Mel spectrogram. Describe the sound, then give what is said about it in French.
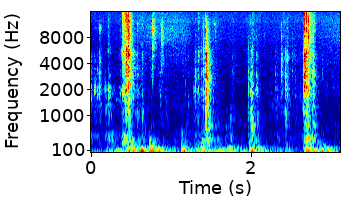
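A chestnut-wood door with two locks is unlocked and opened: a series of sharp metallic clicks and knocks spaced about a second apart over a low, steady rumble, with no voices. “Il y a même deux serrures. Toutes les portes sont en châtaignier.”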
